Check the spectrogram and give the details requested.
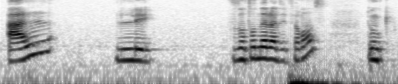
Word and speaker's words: Alexandre: C'est pareil dans Alexandre. On dit pas a les, c'est al les.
